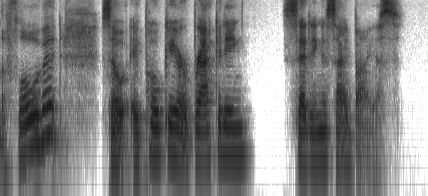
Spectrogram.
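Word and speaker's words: epoché: researcher Mustakas explained as epoche, which is pronounced a number of ways: epoche, epoch, epoche. For my research, I will pronounce it as epoche. I found that pronunciation used the most.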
